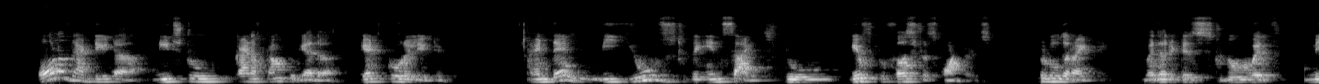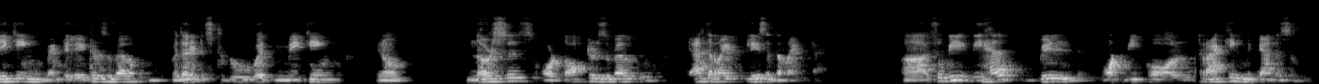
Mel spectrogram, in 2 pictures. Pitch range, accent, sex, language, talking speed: 115-175 Hz, Indian, male, English, 150 wpm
